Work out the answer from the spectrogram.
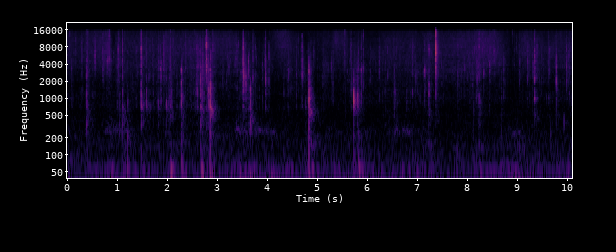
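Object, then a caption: Bound stack of printed paper pages. Flat palms and fingertips rub and trace across the printed paper pages of a thick, ring-bound thesis lying open on a table. The result is a quiet, continuous papery rustle and brushing, broken by scattered sharp, bright crinkly ticks and soft swishes.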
